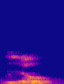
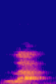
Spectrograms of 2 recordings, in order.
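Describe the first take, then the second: First: The sound is thick with a rounded vowel. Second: The sound is thin with an open vowel. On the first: The speaker calls it wrong. "Jangan pernah membaca lo" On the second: The speaker calls it right. "huruf lam itu tipis"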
